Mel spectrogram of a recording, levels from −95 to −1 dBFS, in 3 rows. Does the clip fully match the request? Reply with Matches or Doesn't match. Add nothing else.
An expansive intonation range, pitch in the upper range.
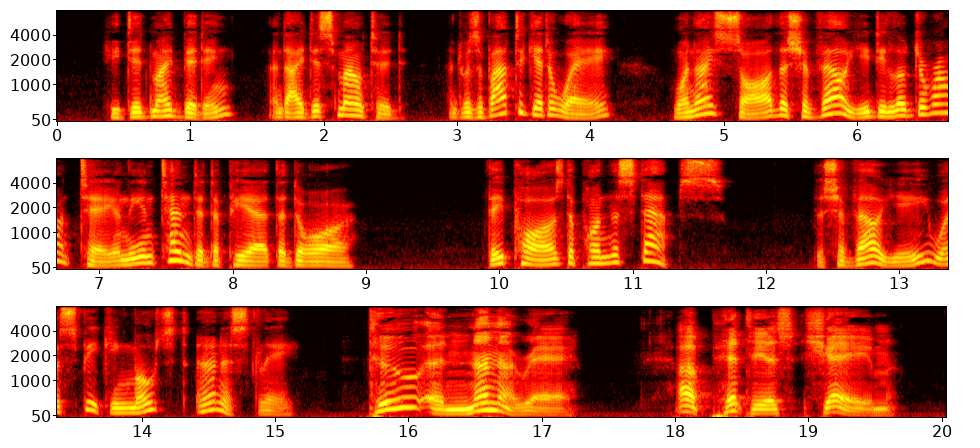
Doesn't match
